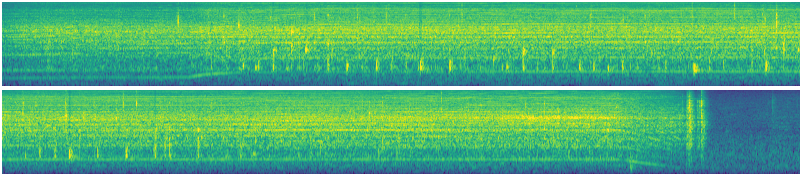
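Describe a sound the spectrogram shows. A power drill whirs steadily, speeding up once and then winding down.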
